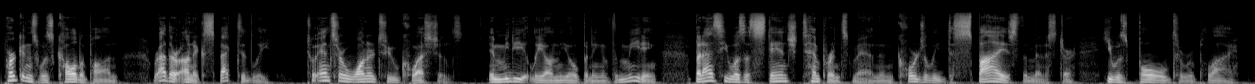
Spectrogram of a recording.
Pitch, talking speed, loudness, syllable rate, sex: 95 Hz, 175 wpm, -22 LUFS, 6.0 syllables/s, male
